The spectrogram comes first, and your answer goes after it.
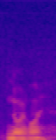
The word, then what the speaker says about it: Nguoi Hay: for the play and pronounce it for me again no hoy which means wasted and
